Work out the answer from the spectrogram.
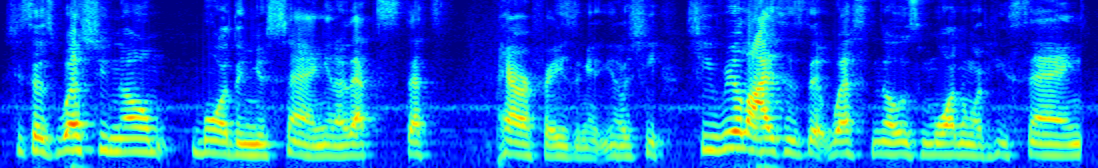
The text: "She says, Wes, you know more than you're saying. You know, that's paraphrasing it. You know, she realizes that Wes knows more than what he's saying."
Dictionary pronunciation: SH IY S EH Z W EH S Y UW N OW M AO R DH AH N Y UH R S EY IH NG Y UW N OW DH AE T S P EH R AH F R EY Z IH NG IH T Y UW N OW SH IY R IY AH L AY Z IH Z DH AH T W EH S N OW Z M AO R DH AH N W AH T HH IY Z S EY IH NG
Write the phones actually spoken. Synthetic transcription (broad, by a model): SH IY S EH Z W EH S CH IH N OW M AO R DH AH N Y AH R S EY IH NG Y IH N OW DH AE T S P EH R AH F R EY Z IH NG IH T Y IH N OW SH IY R IY AH L AY Z IH Z DH AH T W EH S N OW Z M AO R DH AH N W AH T HH IY Z S EY IH NG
